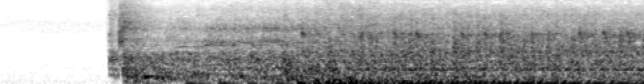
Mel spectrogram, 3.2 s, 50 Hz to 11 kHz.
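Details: Yanmar YM276 diesel tractor started after clutch and pilot bushing replacement: catches from silence and settles into a steady, even idle with no knocks or grinding; runs healthy.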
